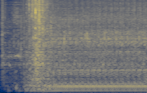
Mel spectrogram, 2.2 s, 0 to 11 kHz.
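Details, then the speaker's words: 1986 John Deere 330 diesel tractor, glow plug light working, neutral safety switch working: brief crank, then catches at once and settles into a firm, even clatter; clean, healthy cold start, runs really good with a little black smoke. "And there you go. As you can hear, it runs really good. Rolls a little bit of black smoke, which is pretty sweet."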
